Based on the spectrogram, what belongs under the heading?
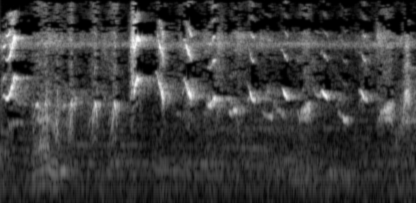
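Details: Long-tailed shrike; song; stirring up other shrikes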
